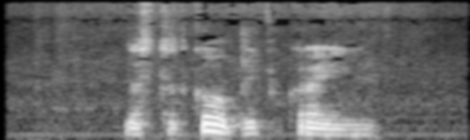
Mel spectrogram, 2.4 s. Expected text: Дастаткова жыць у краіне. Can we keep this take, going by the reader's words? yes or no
yes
